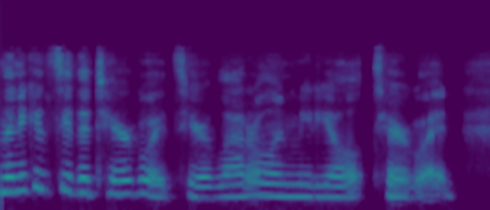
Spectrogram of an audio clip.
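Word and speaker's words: pterygoid: temples are and then teroid the p is silent okay teroid uh we're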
